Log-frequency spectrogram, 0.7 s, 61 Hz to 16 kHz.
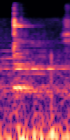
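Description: A child walking home strikes a metal object, which gives off a noisy, clanking metallic sound because it is metal. The hit is short and bright, with a clinking tone around 430 Hz and little lingering ring.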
